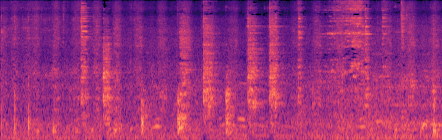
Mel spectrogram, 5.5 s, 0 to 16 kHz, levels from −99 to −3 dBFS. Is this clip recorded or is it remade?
recorded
